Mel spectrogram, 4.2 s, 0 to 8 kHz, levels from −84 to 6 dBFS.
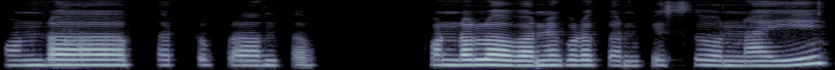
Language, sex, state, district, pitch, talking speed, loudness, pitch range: Telugu, female, Andhra Pradesh, Chittoor, 215 Hz, 100 wpm, -24 LUFS, 195-220 Hz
